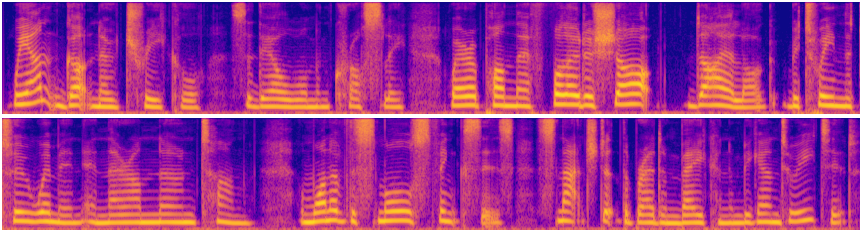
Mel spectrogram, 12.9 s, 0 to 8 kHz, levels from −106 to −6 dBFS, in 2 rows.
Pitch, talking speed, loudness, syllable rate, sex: 220 Hz, 190 wpm, -21 LUFS, 5.2 syllables/s, female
